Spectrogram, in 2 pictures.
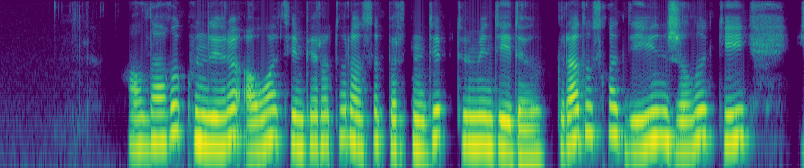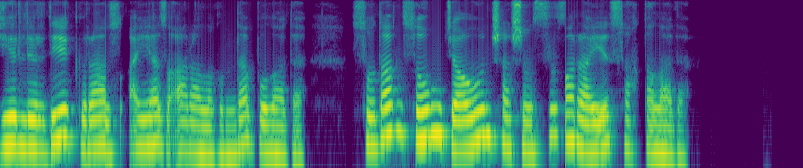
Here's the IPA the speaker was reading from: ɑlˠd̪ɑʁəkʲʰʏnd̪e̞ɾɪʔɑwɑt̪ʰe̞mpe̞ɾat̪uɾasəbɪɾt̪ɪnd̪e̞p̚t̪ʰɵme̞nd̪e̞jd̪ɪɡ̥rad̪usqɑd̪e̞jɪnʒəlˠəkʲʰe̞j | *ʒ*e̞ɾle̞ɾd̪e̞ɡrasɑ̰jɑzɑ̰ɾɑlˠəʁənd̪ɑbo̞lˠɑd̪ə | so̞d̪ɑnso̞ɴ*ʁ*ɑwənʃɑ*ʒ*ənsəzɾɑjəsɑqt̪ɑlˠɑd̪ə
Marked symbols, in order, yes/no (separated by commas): yes, no, no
